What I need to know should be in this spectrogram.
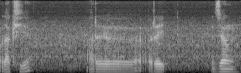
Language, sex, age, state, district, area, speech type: Bodo, male, 18-30, Assam, Kokrajhar, urban, spontaneous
